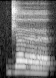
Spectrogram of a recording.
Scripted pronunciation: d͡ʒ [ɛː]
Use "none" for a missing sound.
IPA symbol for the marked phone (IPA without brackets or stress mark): æː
